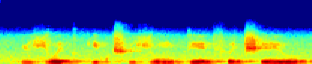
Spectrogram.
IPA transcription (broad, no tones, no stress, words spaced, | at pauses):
yçoe̯kək ɾʲept͡ʃʰyçomə ket͡sʰə t͡ʃʰeo̯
